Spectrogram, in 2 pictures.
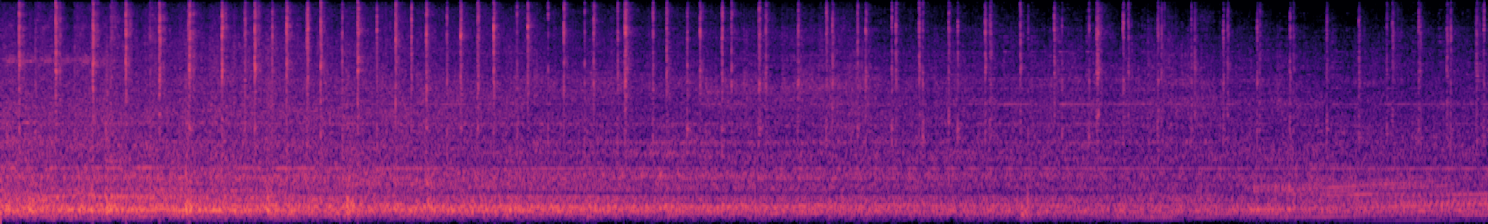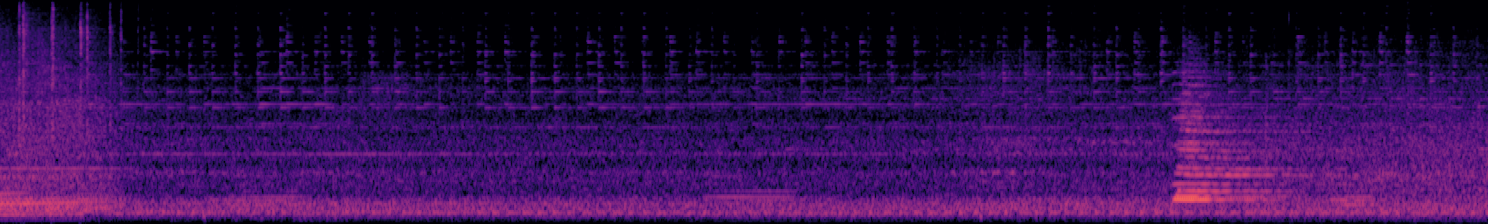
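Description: Long freight train rolling past: wheels clicking rapidly over the rail joints over a loud low rumble, fading gradually, then dropping off suddenly about halfway to a quieter steady hum. Near the end a train horn gives one short, distant blast.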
